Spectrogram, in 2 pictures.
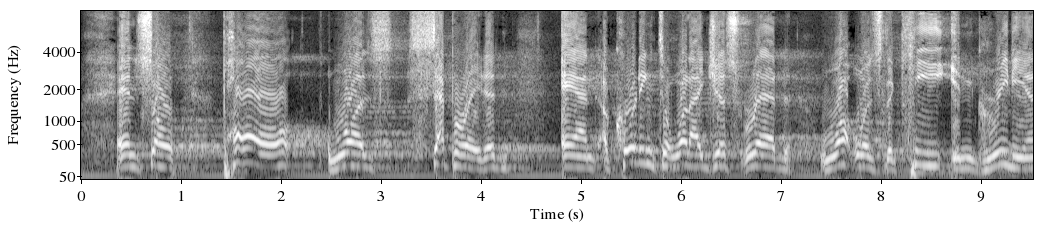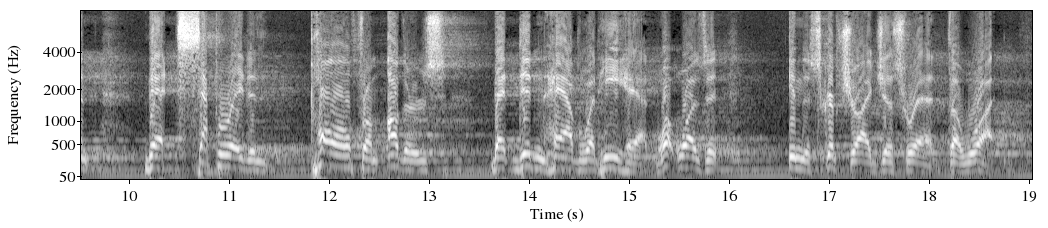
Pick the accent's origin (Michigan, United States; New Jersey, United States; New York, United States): Michigan, United States; Grand Rapids; I was brought up in Grand Rapids, Michigan. I was brought up in the Dutch Reformed Church called the Christian Reformed Church.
